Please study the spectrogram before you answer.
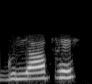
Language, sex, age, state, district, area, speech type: Hindi, female, 30-45, Rajasthan, Jodhpur, rural, conversation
